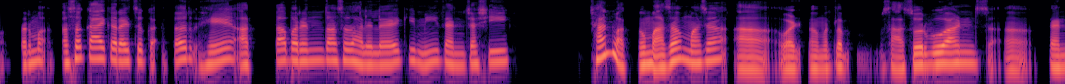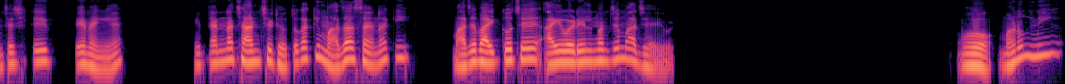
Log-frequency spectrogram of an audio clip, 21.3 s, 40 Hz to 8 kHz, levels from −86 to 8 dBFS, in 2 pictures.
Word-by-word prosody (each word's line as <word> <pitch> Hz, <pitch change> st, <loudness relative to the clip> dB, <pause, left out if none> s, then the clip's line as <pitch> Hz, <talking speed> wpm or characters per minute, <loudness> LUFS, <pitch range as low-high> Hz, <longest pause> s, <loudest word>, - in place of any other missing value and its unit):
तर 140 Hz, 0 st, -7 dB
मग 170 Hz, +2 st, -2 dB, 0.2 s
तसं 160 Hz, +7 st, 0 dB
काय 195 Hz, -1 st, +2 dB
करायचं? 170 Hz, -2 st, -1 dB
का 160 Hz, -, -9 dB, 0.2 s
तर 185 Hz, +3 st, 0 dB
हे 150 Hz, +8 st, -1 dB
आत्तापर्यंत 170 Hz, +4 st, -3 dB
असं 175 Hz, 0 st, -1 dB
झालेलं 140 Hz, -3 st, -1 dB
आहे 145 Hz, +2 st, 0 dB
की 175 Hz, +1 st, -8 dB
मी 150 Hz, +1 st, -4 dB
त्यांच्याशी 145 Hz, +2 st, -3 dB, 0.9 s
छान 220 Hz, +8 st, +2 dB
वागतो. 130 Hz, +2 st, -1 dB
माझा 140 Hz, +5 st, +3 dB
माझ्या 175 Hz, 0 st, 0 dB, 0.2 s
अ, 115 Hz, -, -2 dB, 0.4 s
वड, 110 Hz, 0 st, +1 dB
अ, 115 Hz, -, -3 dB
मतलब 115 Hz, +2 st, -3 dB, 0.4 s
सासरबुआ 135 Hz, +6 st, +2 dB, 0.5 s
अ, 110 Hz, +1 st, -6 dB, 0.2 s
त्यांच्याशी 125 Hz, +4 st, -2 dB
काही 165 Hz, +1 st, +2 dB
ते 160 Hz, -4 st, -4 dB
नाहीये. 120 Hz, -1 st, 0 dB, 0.7 s
मी 140 Hz, -, -4 dB
त्यांना 160 Hz, +4 st, +2 dB
छानशी 165 Hz, +1 st, +4 dB
ठेवतो. 140 Hz, -1 st, -1 dB
का 195 Hz, -, +3 dB
की 225 Hz, -, +1 dB
माझं 180 Hz, -, +4 dB
असं 180 Hz, -3 st, +2 dB
आहे 140 Hz, -, 0 dB
ना 160 Hz, +5 st, 0 dB
की 210 Hz, 0 st, -3 dB, 0.5 s
माझ्या 155 Hz, +6 st, +3 dB
बायकोचे 175 Hz, +4 st, +5 dB
आई-वडील 160 Hz, +3 st, +5 dB
म्हणजे 175 Hz, +2 st, +2 dB
माझे 175 Hz, -10 st, 0 dB
आई-वडील. -, -, -6 dB, 2.9 s
हो. 135 Hz, -4 st, +6 dB
म्हणून 190 Hz, -, +2 dB
मी 240 Hz, +3 st, +1 dB
155 Hz, 140 wpm, -23 LUFS, 135-175 Hz, 2.9 s, हो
